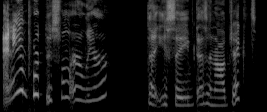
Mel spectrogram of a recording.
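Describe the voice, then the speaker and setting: Someone putting on the voice of a young cartoon turtle villain, exaggerated and swooping, while presenting a software tutorial. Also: sits high, sing-song, normal speed, no room sound, exaggerated voice. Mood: instructive. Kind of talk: software modding tutorial, improvised walkthrough.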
